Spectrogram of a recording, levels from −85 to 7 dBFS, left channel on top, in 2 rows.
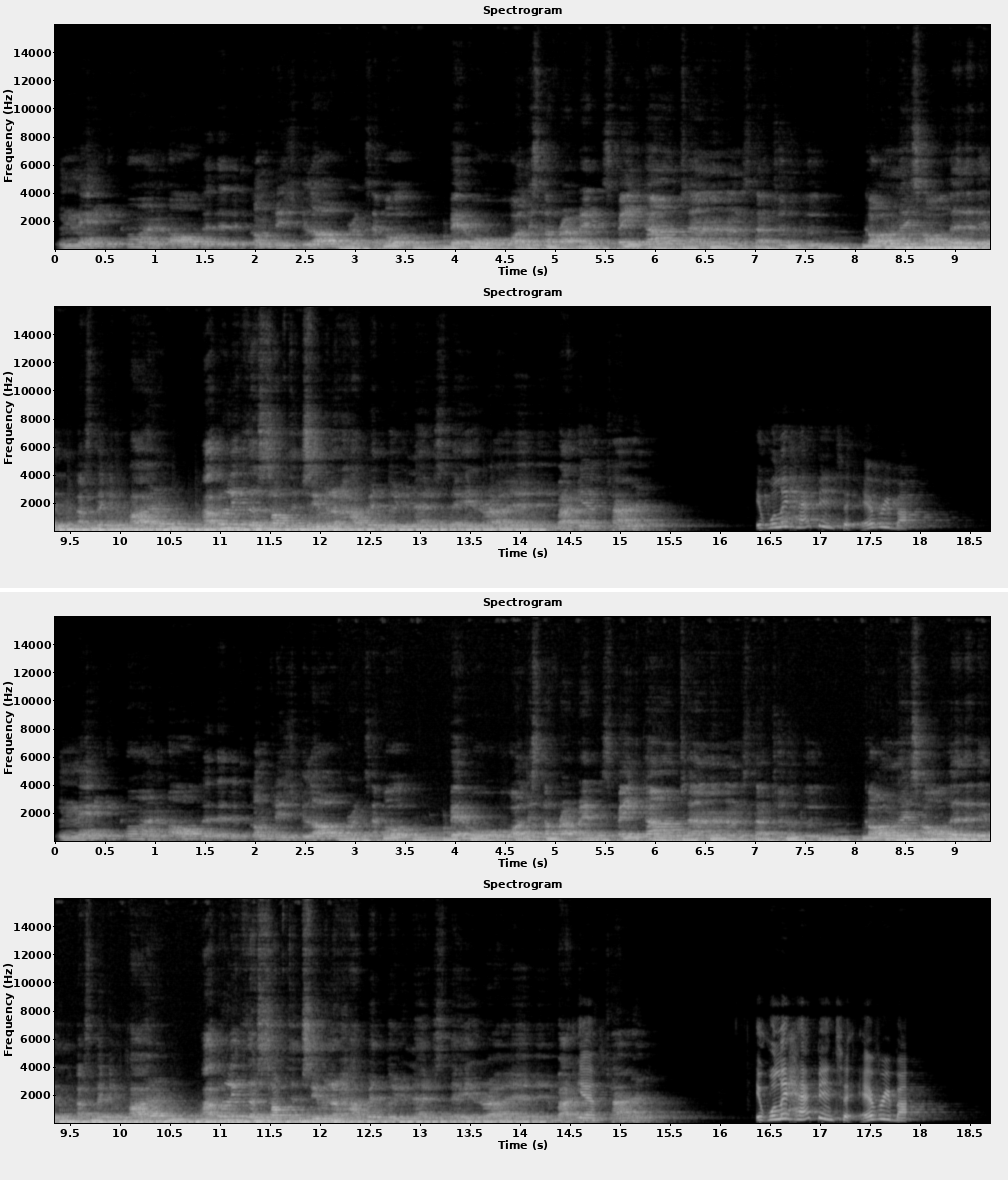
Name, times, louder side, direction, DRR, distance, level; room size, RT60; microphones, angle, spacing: voice 1, 0.0-3.5 3.9-7.7 8.1-10.5 10.8-15.2, equal, 30° right, -5 dB, 5.6 m, -26 dB
sound 1, 2.8-12.3, right 1 dB, 70° right, 1.1 m, -25 dB
Drum, 8.3-14.3, left 2 dB, 40° left, 0.5 m, -22 dB
voice 2, 11.3-11.6 14.6-14.8 16.4-17.9, right 6 dB, 90° right, 12 dB, 0.4 m, -27 dB
19.5 x 12.0 x 3.1 m, 1.1 s
head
